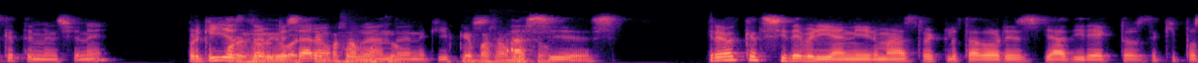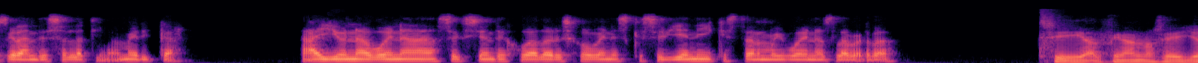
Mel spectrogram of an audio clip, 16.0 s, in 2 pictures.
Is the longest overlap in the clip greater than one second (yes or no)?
yes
